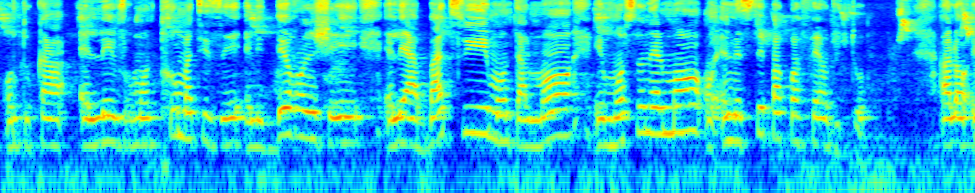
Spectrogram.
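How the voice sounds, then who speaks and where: A woman hosting her channel chats casually to viewers in a fairly low voice, against a noisy background. She's from the DRC and her first language is Tshiluba, and her speech is halting, full of repeated words and fillers.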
